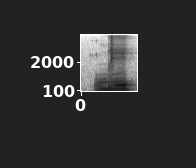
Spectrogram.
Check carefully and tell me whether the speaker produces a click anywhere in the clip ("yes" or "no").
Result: no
